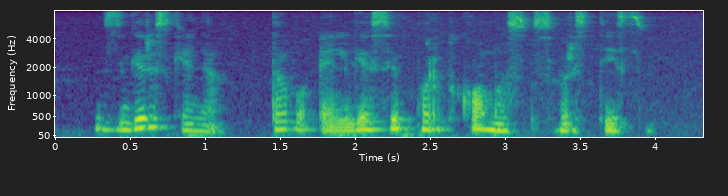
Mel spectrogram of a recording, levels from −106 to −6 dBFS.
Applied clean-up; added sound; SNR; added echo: none; none; none; none.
